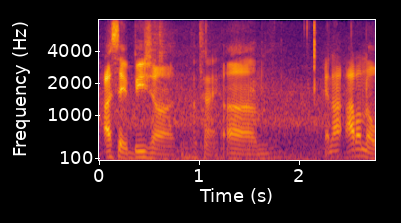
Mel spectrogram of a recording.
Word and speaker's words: Bijan: But losing Bijan would be devastating, I think, overall, especially the hand-wringing and whatnot about drafting running back that high.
